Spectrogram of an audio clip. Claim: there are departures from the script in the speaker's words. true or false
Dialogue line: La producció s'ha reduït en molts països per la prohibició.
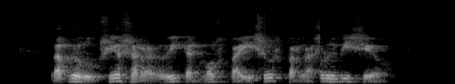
false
